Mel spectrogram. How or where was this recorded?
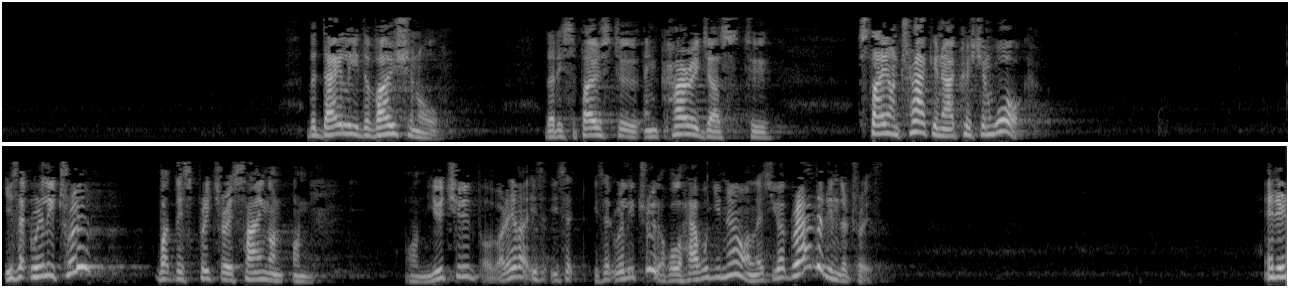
large echoing room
